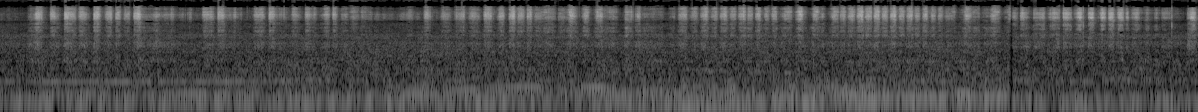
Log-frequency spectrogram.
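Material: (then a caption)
Paper. The felt tip of a plastic art marker rubs back and forth across a flat paper coloring page, filling in red petals, held by a hand with long red nails. Quiet, steady, scratchy strokes make a bright, dry hiss over a faint low hum, continuing without pause throughout.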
